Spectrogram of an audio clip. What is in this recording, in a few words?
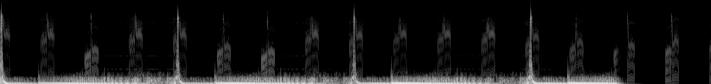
Synth Bass; Bass X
